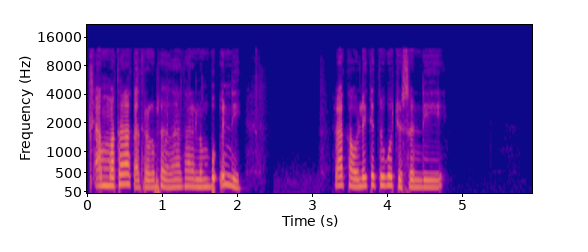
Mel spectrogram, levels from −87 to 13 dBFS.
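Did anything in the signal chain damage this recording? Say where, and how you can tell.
Yes. A call audio freeze runs from 2.29 to 3.11 s, likely a network stall that emptied the jitter buffer. The receiver stretched the last sound into a fading buzz or hiss for about 790 ms, then resumed where it stopped, leaving the rest of the speech intact but later.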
